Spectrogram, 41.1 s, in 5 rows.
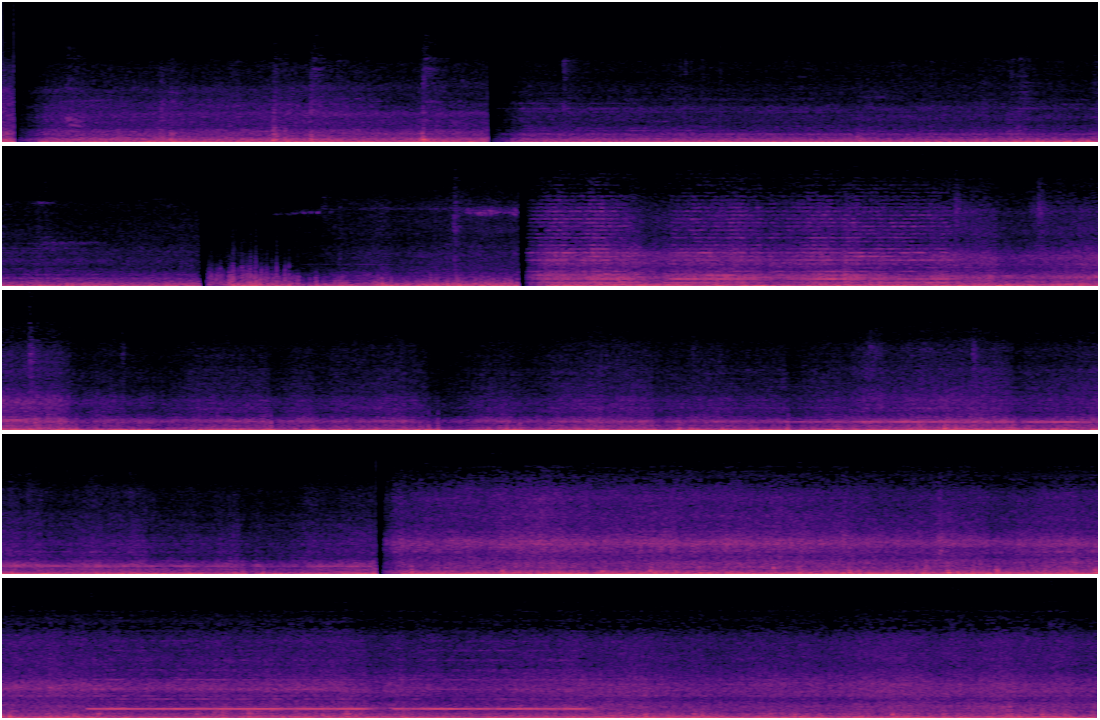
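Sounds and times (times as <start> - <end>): train wheels on rails: 0.0 - 41.0
rushing air: 7.4 - 35.9
train horn blasts: 12.2 - 16.9, 33.5 - 37.4.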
